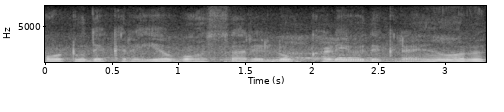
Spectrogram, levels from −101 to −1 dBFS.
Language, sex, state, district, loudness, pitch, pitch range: Hindi, male, Uttar Pradesh, Varanasi, -25 LUFS, 120 Hz, 115-125 Hz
